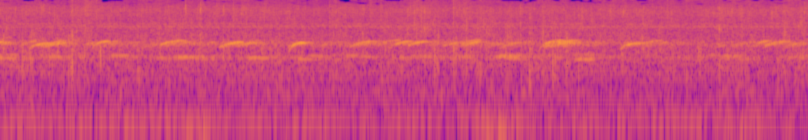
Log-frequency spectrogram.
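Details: Coqui frogs calling in tropical rain on Hawaii's Big Island; clear upward-sweeping chirps repeat about three times per second at an uneven pace, with fainter frogs behind and soft rain hiss.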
